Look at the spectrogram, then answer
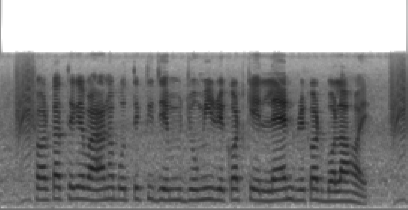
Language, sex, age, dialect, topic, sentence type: Bengali, female, 31-35, Standard Colloquial, agriculture, statement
